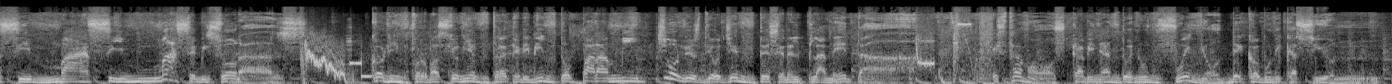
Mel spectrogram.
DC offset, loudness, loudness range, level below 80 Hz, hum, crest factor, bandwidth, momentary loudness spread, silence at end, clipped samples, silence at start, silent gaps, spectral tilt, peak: under 0.1%; -13 LUFS; 3 LU; -36 dBFS; none; 14 dB; 16 kHz; 8 LU; 0 s; under 0.1%; 0 s; none; -2 dB/octave; -2 dBFS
